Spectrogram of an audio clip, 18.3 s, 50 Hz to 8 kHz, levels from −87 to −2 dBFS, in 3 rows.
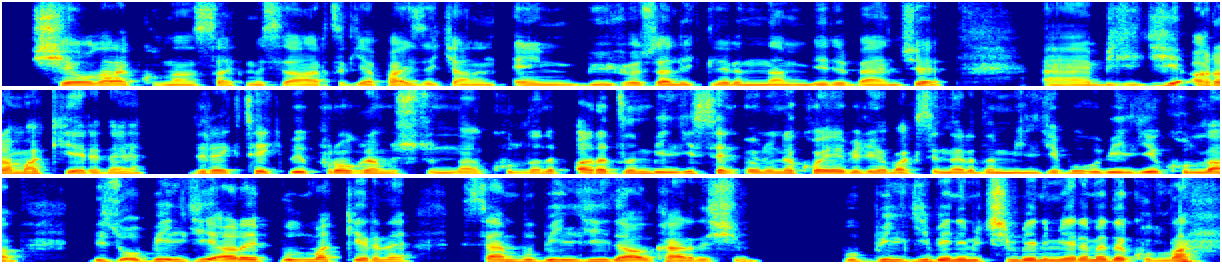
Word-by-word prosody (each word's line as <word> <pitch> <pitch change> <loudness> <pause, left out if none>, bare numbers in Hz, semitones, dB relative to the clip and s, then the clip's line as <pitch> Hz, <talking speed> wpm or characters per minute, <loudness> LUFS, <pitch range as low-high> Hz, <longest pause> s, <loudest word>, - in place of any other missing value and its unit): şey 120 - +2
olarak 115 -2 +1
kullansak 95 +8 -5
mesela 95 -2 -3
artık 100 +4 -5
yapay 105 +1 -1
zekânın 105 0 -5
en 115 -1 -4
büyük 105 -1 -4
özelliklerinden 105 0 -1
biri 100 -1 -3
bence, 95 -1 -1 0.5
eee, 90 0 -3
bilgiyi 100 +2 -2
aramak 120 +7 +1
yerine 120 - -1 0.2
direkt 150 +1 -1
tek 165 -2 -1
bir 150 -1 +3
program 140 -1 +1
üstünden 115 -1 -4
kullanıp 145 +3 -4
aradığın 125 +5 +2
bilgiyi 135 +4 0
senin 150 -6 -1
önüne 125 +4 +1
koyabiliyor. 115 -6 +1
"Bak, 100 +1 -1
senin 105 -1 -3
aradığın 105 0 -1
bilgi 105 +5 -4
bu. 185 -3 -2
Bu 145 - -1
bilgiyi 135 +3 +2
kullan." 125 -5 +1 0.4
Biz 145 -1 -2
o 145 - +1
bilgiyi 170 0 +3
arayıp 165 +1 +4
bulmak 165 +2 0
yerine, 160 +4 +1 0.2
"Sen 150 - +1
bu 155 -1 -1
bilgiyi 155 +1 +1
de 140 - +4
al 105 - +5
kardeşim. 100 - 0 0.4
Bu 145 -1 -5
bilgi 155 -1 +1
benim 145 0 +6
için, 145 +2 0
benim 140 0 +4
yerime 140 +1 +4
de 135 - +5
kullan. 105 -2 +3
120 Hz, 180 wpm, -23 LUFS, 105-145 Hz, 0.5 s, benim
